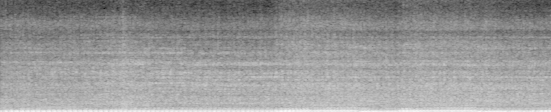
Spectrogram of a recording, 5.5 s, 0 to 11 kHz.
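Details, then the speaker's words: Used Dixie Chopper XG2503 zero-turn mower with Generac gas engine, driving forward and reverse on both levers: even, steady engine beat that rises and settles cleanly as speed changes, no knocks or misses; sounds healthy. "sounds good revs up nice all the handles work"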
